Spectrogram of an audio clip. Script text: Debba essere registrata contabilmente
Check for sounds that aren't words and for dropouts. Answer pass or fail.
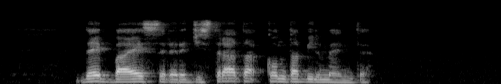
pass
